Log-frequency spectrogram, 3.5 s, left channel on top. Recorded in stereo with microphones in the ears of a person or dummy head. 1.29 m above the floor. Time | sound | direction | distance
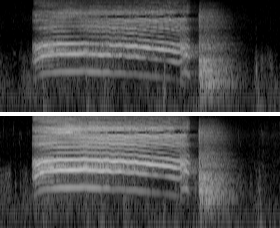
0.4 | a scream | 70° right (ahead or behind) | 0.8 m
2.5 | an explosion | 20° right (ahead or behind) | 2.5 m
